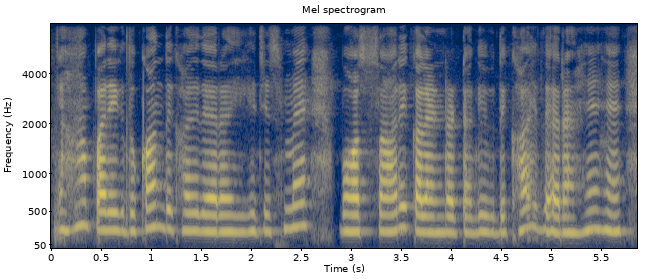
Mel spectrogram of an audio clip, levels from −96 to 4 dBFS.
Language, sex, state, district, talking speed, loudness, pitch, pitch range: Hindi, female, Maharashtra, Pune, 185 wpm, -19 LUFS, 230 Hz, 220-255 Hz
